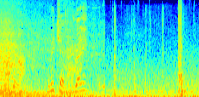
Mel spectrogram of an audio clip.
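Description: A car door opens.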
